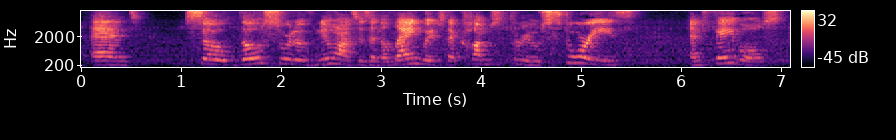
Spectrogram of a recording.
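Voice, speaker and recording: A woman's voice: on the high side, bright, forceful tone. An American woman hosting a casual, chatty livestream story time, rambling with jokey asides and reading aloud. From United States. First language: English. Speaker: host of a live story-time stream. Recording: roomy echo, distant mic, faint noise.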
